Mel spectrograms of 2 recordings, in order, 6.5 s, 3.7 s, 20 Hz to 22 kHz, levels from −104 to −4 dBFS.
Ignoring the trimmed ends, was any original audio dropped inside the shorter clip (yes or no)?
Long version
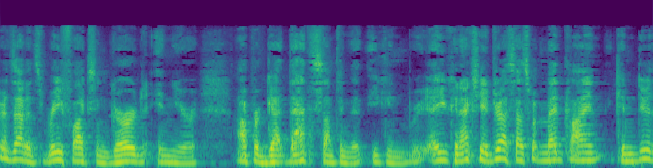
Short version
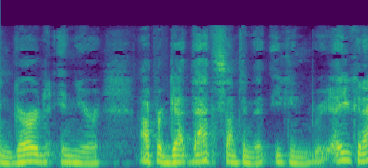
no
